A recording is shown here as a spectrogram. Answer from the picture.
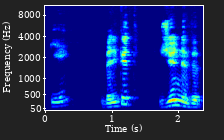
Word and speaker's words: pied: Pied. Pied. Pied. Pied. The D on the end, we don't pronounce it now. Pied.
